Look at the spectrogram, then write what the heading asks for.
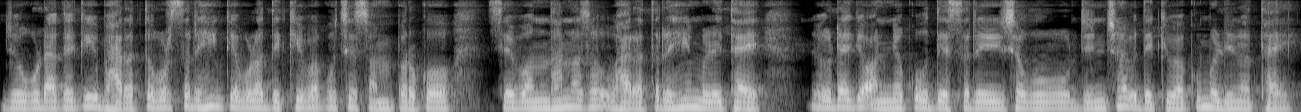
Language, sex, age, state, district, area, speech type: Odia, female, 45-60, Odisha, Jajpur, rural, spontaneous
